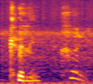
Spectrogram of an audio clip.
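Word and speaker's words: König: How do you pronounce his name? Konik? Konik? Let's see. Yeah, Kunik. Konik.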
